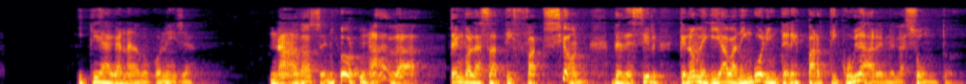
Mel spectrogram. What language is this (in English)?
Spanish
